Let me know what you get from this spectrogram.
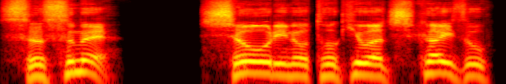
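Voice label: Voice variable chant, Japanese; claude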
